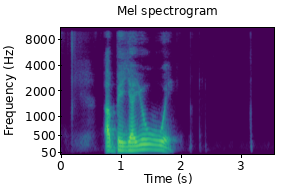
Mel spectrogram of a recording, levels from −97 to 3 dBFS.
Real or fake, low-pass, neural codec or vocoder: fake; 9.9 kHz; codec, 24 kHz, 0.9 kbps, DualCodec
